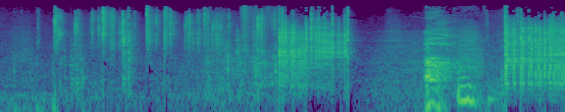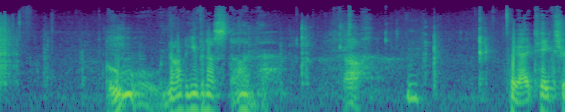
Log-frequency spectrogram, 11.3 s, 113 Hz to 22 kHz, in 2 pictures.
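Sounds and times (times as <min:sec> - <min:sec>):
dice rolling on a hard table surface in a tabletop game: 0:00.4 - 0:03.6, 0:05.0 - 0:06.2
speech: 0:04.3 - 0:05.1, 0:06.8 - 0:08.5, 0:09.1 - 0:10.0, 0:10.8 - 0:11.3.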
